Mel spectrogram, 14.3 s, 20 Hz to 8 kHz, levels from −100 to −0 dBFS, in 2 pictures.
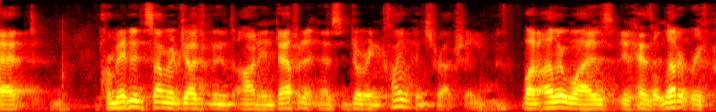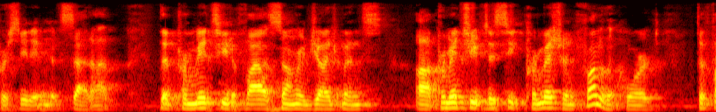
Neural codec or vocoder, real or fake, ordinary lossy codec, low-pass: codec, 16 kHz, 2 kbps, FreqCodec, larger model; fake; AAC, 48 kbps; 7.2 kHz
